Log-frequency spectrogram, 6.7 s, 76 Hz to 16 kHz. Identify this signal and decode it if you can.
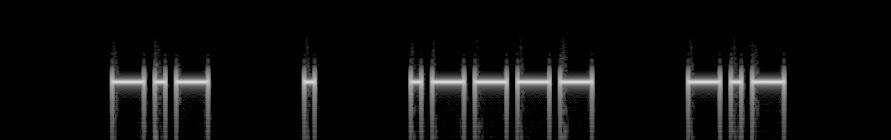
Morse code, heard as a keyed tone, about 15 wpm, spaced as for 9 wpm, 700 Hz. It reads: KE1K
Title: USA Call Signs - 3x Character Spacing - 15wpm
